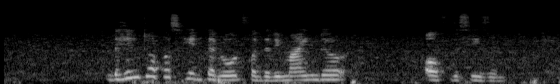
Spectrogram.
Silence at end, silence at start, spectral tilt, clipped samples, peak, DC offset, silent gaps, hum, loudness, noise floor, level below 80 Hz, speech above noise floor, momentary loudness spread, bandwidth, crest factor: 0.05 s; 1.05 s; -6.5 dB/octave; under 0.1%; -6 dBFS; under 0.1%; none; none; -25 LUFS; -51 dBFS; -48 dBFS; 27 dB; 16 LU; 11.5 kHz; 20 dB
